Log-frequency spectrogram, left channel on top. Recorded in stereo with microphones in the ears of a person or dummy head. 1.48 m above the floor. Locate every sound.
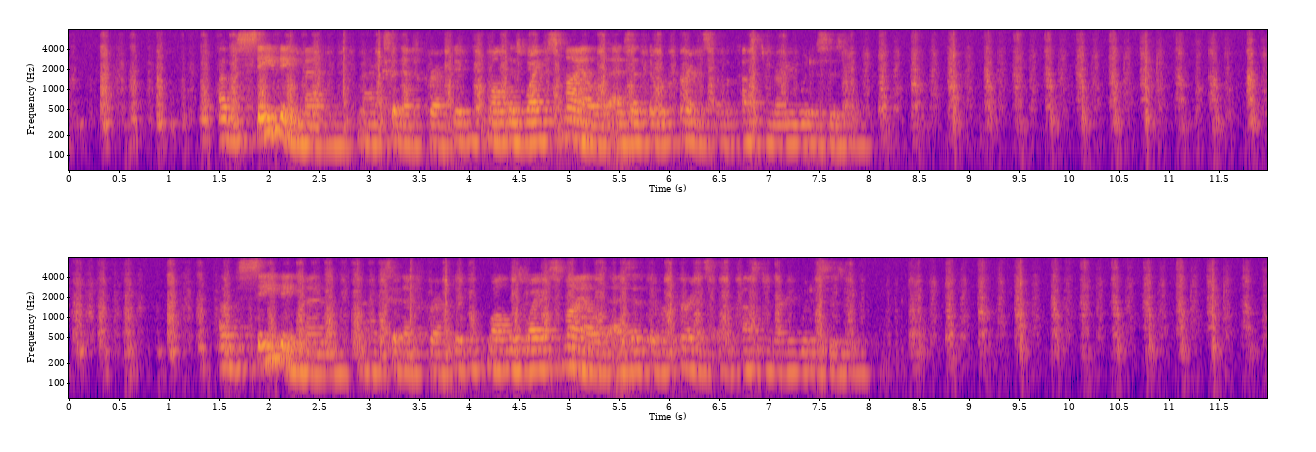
1.5 s a woman speaking: 85° left, 4.5 m; by 7.9 s 35° left (ahead or behind), 7.5 m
